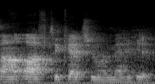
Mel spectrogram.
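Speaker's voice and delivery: ordinary delivery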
